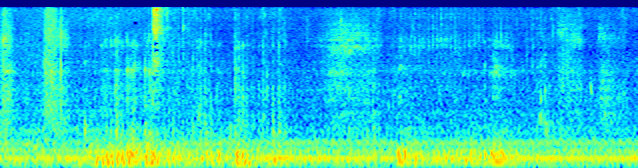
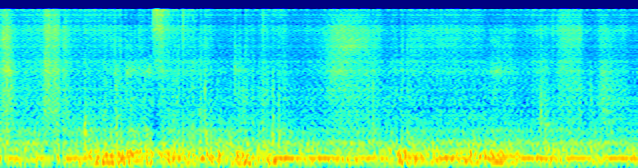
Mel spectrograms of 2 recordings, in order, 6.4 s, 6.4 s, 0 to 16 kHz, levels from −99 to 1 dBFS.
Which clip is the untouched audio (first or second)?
first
